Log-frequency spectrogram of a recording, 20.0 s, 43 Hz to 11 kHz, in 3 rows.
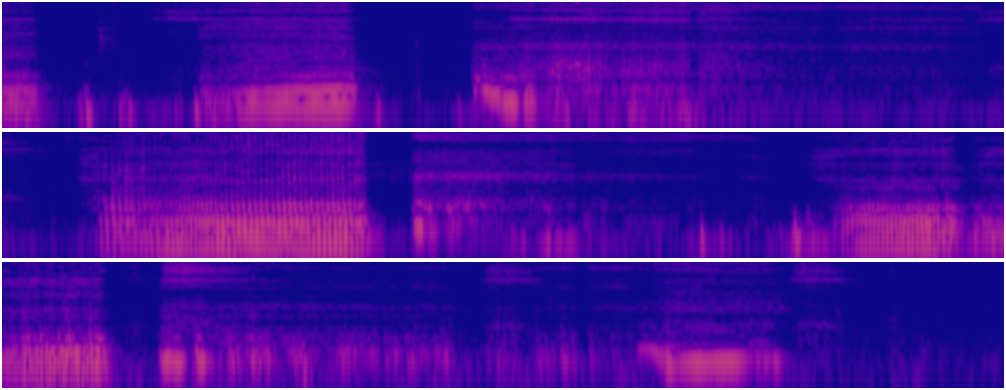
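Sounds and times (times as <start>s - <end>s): dog snoring: 0.0s - 0.3s, 1.1s - 6.6s, 7.2s - 19.0s
dog breathing raggedly: 9.6s - 19.1s.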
